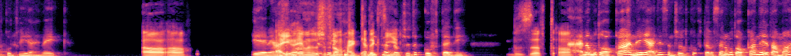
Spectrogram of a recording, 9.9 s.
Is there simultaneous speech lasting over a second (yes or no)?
yes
